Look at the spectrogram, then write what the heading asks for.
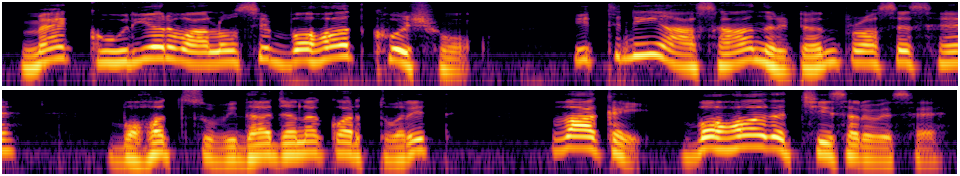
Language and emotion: Hindi, happy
